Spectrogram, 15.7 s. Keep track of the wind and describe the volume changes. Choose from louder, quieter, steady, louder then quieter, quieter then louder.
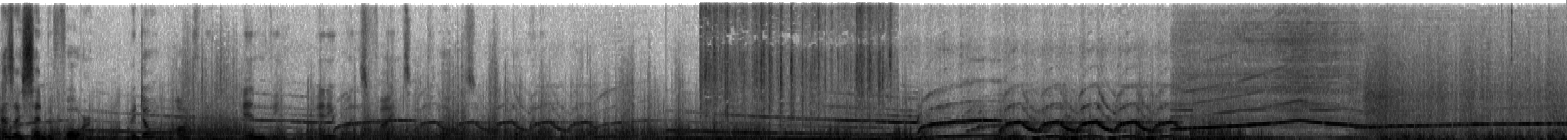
steady.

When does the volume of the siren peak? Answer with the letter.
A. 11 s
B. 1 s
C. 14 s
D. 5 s
A.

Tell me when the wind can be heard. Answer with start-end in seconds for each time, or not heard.
0.0-15.6.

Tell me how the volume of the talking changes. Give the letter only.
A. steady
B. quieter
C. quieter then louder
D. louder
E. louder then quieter
B.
